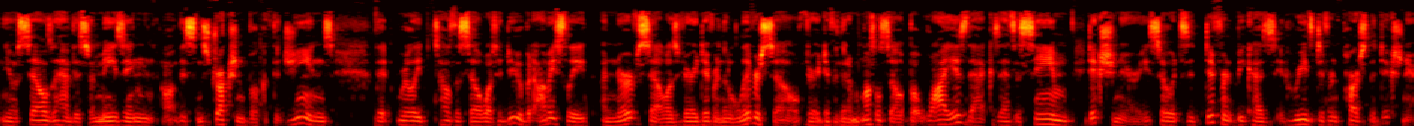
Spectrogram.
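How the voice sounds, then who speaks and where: Speech comes very fast with an American accent. The background is quiet. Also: man. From Texas, San Antonio. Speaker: leukemia physician and researcher. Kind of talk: interview explaining medicine.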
